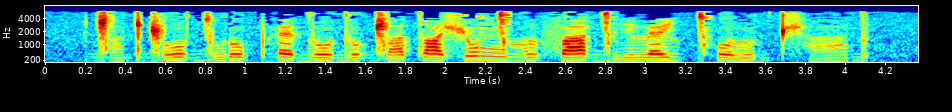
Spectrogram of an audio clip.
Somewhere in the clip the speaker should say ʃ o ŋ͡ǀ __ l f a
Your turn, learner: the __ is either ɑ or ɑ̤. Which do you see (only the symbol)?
ɑ̤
